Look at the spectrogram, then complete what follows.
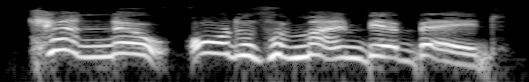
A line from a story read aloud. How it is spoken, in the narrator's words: he screamed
